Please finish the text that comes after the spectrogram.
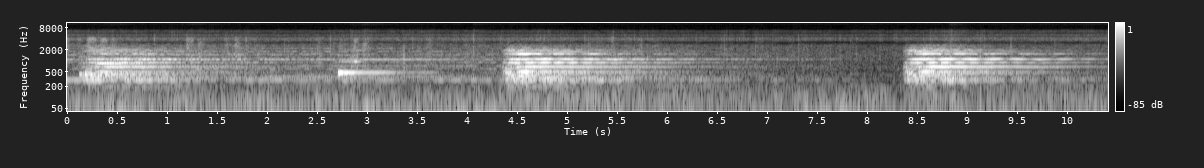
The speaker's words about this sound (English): I had no idea how long I worked until I heard the clock of St. Jude's in the distance. It was four o'clock, and I had started just after breakfast.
